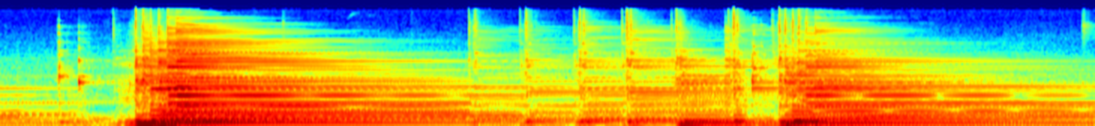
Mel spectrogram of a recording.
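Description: Background music on acoustic guitar: a chord strummed about a second in and again about five seconds in, each left to ring out and fade, with single picked notes between.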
